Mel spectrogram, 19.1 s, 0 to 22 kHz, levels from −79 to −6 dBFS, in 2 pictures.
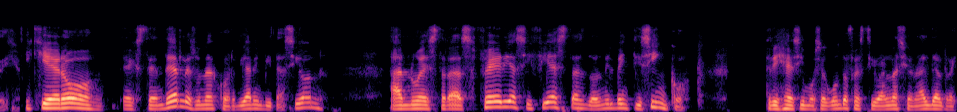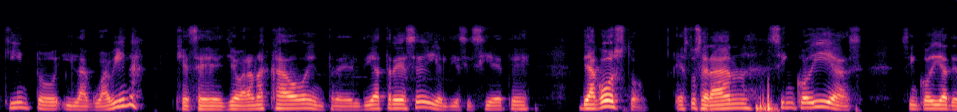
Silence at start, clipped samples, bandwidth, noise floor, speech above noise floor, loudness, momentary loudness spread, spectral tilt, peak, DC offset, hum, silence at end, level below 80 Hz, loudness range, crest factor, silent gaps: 0 s; under 0.1%; 9 kHz; -61 dBFS; 38 dB; -23 LUFS; 13 LU; -7 dB/octave; -4 dBFS; under 0.1%; none; 0 s; -60 dBFS; 5 LU; 20 dB; 16.07-16.24 s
